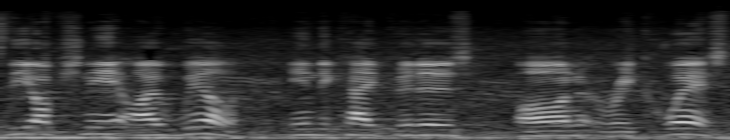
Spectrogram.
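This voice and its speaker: Through noticeable background noise, a man speaks with an Australian accent. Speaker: auctioneer. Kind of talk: property auction. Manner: loud; formal.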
